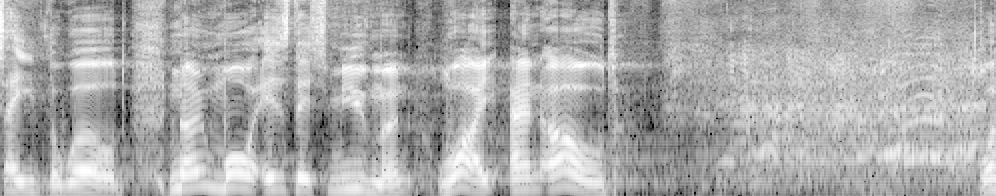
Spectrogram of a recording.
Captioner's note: cheers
